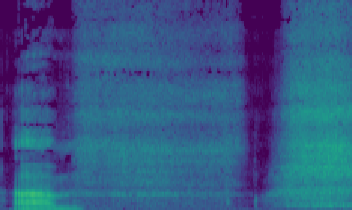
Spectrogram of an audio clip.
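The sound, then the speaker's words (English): A tired gamer breathes heavily while catching his breath: one sharp, voiced gasp is followed by a long hissing exhale, then another breathy rush of air. “you can fucking hear me just fucking like, fucking catching my breath and shit, and just fucking like, I don't know, tired and whatever”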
